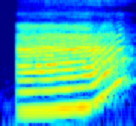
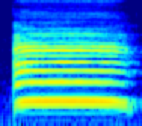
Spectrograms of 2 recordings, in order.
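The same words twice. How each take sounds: First: The pitch rises throughout. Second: The pitch stays level throughout. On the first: "L'accent aigu, a, qui monte" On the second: "le ton neutre, a, donc sans accent"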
